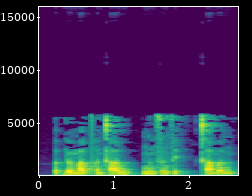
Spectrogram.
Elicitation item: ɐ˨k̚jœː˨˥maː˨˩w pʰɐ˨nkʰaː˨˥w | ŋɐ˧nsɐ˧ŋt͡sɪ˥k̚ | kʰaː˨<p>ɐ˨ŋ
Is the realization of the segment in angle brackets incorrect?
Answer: yes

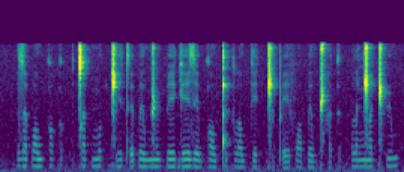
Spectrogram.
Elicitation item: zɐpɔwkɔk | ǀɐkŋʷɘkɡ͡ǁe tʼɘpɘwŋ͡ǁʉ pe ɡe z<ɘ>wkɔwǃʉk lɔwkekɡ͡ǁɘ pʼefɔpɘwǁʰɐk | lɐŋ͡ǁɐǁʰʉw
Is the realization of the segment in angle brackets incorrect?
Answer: yes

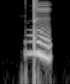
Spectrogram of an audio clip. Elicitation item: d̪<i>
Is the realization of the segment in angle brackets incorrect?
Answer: no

